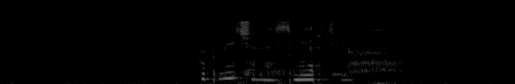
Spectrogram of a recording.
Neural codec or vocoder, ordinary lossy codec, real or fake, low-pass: codec, 16 kHz, 16 kbps, FreqCodec, smaller model; none; fake; none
